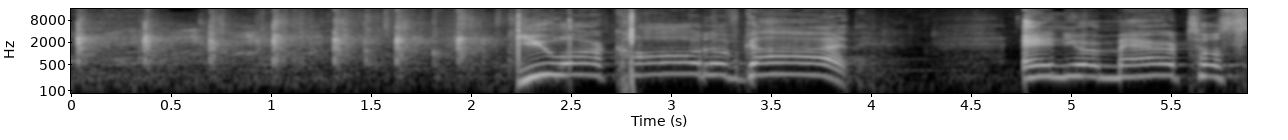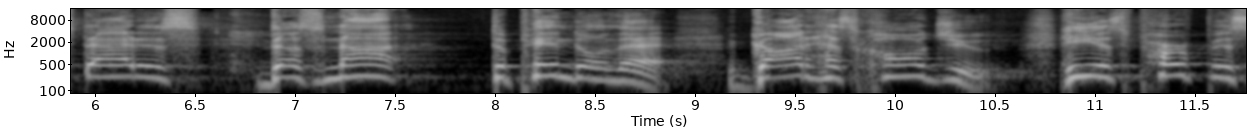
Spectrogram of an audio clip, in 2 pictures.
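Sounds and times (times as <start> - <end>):
audience clapping: 0.0 - 4.2
speech: 2.2 - 4.0, 4.8 - 11.7.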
